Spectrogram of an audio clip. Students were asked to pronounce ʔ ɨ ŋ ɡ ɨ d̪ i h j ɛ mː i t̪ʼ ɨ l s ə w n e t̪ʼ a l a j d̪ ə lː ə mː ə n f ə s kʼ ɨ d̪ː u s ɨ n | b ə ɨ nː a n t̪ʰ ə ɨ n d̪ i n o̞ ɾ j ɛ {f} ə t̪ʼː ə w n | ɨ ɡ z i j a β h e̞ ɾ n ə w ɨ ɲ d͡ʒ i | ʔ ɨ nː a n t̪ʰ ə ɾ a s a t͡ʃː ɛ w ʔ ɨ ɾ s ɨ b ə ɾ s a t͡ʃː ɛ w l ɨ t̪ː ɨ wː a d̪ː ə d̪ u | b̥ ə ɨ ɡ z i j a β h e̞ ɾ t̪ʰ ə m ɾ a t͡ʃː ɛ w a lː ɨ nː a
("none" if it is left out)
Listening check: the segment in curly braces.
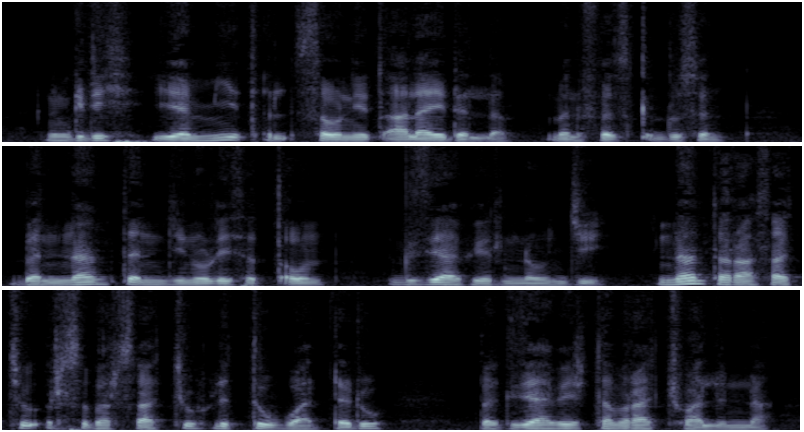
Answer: s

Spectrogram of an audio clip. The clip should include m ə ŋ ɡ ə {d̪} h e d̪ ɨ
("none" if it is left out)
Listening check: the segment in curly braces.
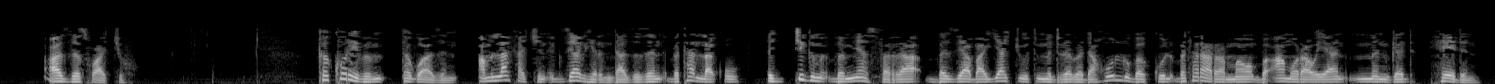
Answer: d̪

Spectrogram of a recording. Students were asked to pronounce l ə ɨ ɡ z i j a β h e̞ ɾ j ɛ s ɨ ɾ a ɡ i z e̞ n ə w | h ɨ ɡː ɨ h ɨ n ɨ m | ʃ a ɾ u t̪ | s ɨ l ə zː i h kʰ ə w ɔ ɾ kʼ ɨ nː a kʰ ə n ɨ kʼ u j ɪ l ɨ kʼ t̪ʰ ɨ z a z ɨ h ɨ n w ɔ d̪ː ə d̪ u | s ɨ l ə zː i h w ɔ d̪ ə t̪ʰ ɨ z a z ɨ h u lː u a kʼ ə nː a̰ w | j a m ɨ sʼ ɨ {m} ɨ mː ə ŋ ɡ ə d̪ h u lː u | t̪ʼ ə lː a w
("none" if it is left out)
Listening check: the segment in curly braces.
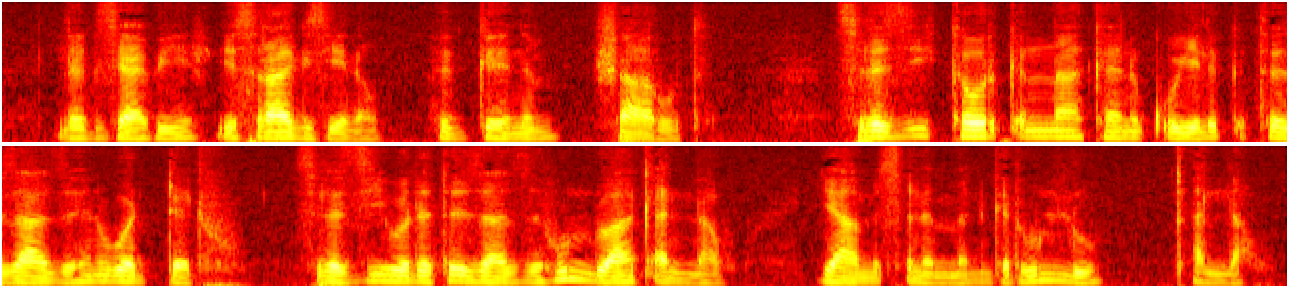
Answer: n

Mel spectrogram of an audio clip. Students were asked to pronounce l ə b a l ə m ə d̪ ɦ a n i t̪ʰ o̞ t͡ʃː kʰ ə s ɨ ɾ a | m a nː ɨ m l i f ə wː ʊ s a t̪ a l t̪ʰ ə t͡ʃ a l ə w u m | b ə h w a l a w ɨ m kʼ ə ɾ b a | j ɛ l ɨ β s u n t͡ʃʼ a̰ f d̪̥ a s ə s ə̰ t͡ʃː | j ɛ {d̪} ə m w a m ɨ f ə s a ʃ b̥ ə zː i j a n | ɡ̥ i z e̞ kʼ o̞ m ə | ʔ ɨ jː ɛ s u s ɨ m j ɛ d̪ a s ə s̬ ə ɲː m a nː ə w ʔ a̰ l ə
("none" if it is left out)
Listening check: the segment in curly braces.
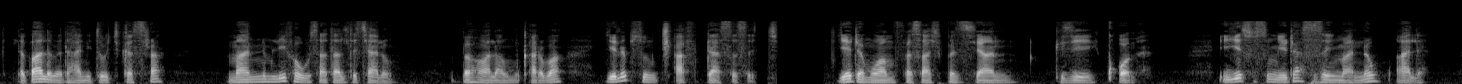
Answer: d̪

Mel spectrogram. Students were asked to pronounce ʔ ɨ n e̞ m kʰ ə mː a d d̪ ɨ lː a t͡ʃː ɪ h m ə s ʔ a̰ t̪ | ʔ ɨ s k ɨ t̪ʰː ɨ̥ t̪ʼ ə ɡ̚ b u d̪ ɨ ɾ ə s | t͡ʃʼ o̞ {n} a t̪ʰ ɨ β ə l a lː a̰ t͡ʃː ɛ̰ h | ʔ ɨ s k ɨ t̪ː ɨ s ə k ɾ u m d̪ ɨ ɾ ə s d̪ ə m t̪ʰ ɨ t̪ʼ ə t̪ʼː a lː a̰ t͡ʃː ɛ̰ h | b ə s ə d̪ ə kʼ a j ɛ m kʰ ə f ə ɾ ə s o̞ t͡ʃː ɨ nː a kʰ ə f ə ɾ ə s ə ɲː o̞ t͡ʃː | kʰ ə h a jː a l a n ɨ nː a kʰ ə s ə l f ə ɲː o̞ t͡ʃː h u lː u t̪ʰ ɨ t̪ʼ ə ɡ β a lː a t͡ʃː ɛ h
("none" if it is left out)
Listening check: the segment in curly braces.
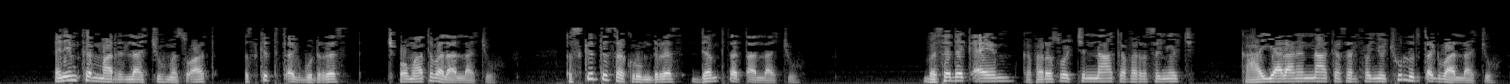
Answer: m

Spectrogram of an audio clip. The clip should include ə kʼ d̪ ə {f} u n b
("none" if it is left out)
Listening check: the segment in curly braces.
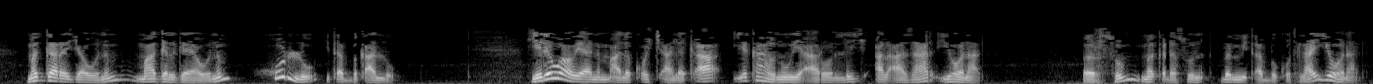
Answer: s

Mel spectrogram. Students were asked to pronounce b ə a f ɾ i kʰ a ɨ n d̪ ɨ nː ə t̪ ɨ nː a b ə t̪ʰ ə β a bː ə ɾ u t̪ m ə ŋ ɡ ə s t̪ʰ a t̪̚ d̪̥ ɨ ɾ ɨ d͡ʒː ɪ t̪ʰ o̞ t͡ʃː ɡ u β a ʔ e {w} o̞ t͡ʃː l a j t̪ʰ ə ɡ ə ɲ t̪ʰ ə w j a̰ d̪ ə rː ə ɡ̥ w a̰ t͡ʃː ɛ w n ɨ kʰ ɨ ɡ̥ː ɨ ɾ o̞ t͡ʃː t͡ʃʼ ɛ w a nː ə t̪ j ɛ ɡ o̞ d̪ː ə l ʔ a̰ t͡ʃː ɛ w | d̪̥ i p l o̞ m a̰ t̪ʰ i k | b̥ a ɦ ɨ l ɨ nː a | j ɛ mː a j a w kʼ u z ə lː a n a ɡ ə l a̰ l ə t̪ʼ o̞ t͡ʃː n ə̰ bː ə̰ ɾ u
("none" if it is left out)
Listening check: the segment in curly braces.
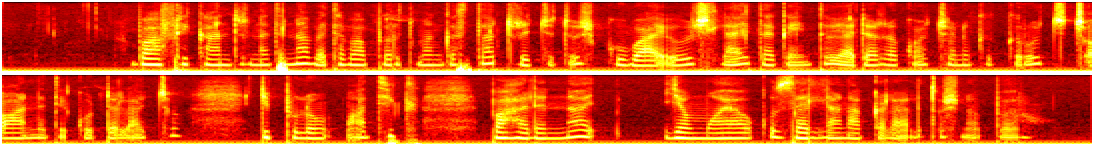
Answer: w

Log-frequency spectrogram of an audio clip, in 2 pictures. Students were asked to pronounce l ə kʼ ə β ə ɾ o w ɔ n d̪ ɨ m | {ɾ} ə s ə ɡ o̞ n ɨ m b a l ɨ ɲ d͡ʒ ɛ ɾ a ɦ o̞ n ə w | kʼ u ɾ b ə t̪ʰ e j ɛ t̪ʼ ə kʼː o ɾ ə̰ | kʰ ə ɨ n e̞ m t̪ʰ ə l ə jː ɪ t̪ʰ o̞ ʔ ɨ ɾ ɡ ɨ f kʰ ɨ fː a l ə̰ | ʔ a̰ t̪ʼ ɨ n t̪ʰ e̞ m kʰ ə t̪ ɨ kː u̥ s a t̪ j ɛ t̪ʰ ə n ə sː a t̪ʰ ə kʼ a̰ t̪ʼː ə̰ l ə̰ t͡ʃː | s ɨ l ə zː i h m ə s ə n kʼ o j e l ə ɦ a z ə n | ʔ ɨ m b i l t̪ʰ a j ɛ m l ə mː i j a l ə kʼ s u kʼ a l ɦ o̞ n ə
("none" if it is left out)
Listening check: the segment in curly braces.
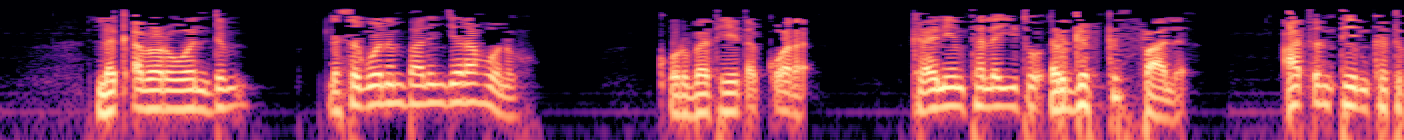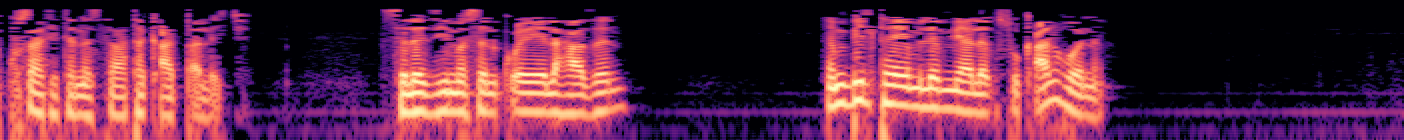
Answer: l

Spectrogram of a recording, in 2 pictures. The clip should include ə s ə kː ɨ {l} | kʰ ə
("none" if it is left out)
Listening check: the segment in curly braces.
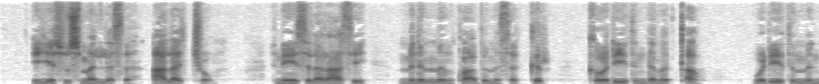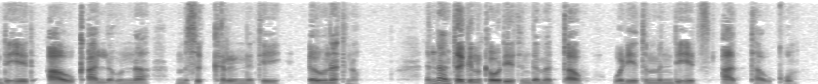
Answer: ɾ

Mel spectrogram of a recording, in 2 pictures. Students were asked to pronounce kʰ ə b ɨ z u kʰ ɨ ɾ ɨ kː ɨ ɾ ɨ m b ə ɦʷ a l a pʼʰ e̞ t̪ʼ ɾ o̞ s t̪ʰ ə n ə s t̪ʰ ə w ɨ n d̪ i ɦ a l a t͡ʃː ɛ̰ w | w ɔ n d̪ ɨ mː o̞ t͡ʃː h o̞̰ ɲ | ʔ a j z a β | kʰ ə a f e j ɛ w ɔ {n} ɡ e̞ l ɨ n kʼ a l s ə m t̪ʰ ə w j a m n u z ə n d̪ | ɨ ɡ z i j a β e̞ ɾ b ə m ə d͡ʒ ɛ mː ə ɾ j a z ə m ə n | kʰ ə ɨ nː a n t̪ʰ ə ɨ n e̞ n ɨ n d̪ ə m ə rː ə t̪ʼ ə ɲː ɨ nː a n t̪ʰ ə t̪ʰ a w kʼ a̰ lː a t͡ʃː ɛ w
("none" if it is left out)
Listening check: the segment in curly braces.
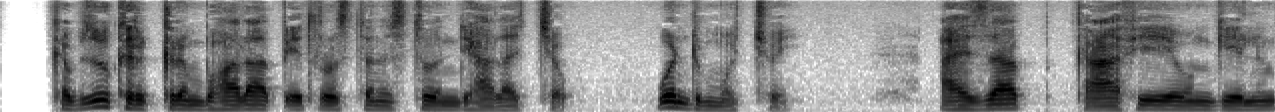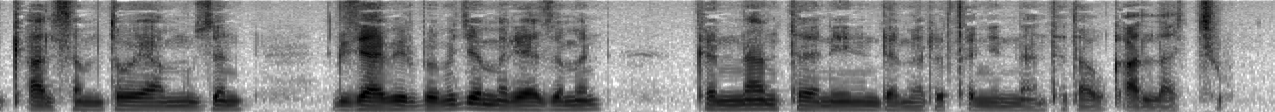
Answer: ŋ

